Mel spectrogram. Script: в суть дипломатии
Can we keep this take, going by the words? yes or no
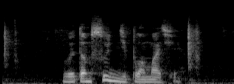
no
